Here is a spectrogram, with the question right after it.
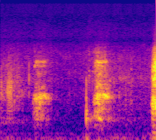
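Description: Dogs with cut vocal cords in a London vivisection clinic, several short hoarse, strained yelps and whimpers, close and fairly faint, coming in quick separate bursts.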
